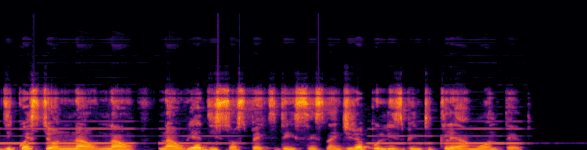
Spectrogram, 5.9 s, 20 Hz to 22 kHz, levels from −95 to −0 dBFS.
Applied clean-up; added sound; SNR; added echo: neural mask model RNNoise.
